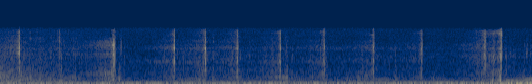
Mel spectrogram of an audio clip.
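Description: Irregular sharp clicks, about two a second, over a steady low hum; near the end a few faint low tones come in and it grows louder.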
